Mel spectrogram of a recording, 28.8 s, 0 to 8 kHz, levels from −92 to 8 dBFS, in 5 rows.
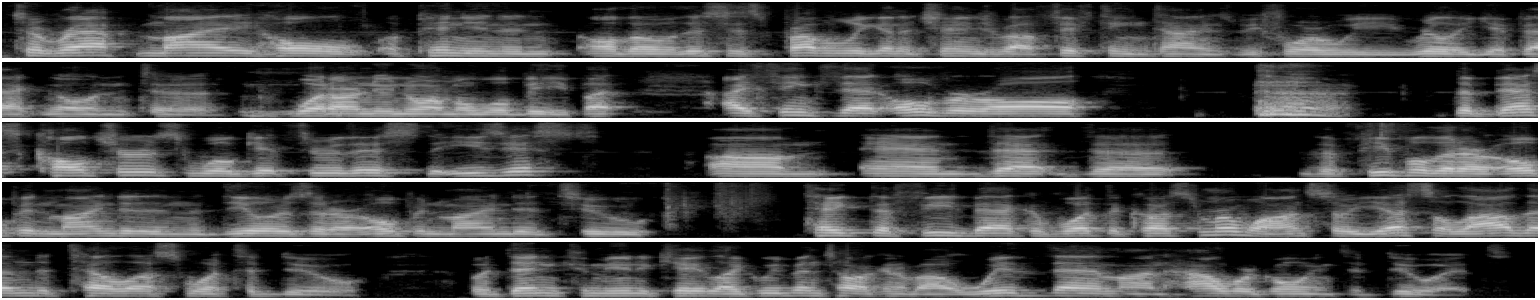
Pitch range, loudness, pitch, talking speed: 115-140 Hz, -21 LUFS, 125 Hz, 195 wpm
